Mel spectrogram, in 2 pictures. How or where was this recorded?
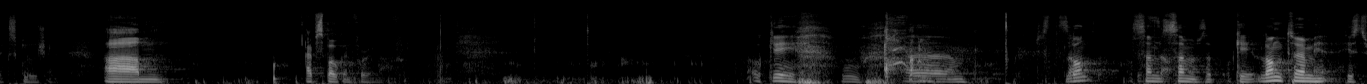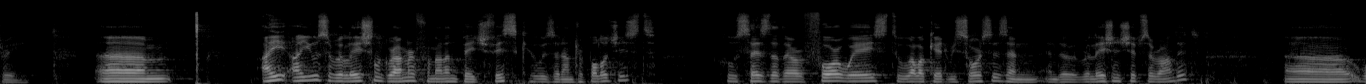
live audience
